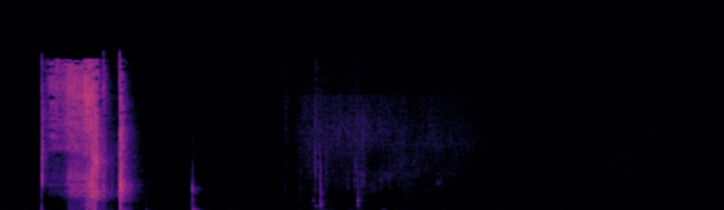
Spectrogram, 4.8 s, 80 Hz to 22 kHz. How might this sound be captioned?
Drinks can opening 1
Opening a can of fizzy drink (a can of beer), which slightly fizzes over. Recorded on an H5
lager, beer, soda, drinking, can, coca-cola, beverage, ale, cola, drink, water, liquid, canned, fizzy, coke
